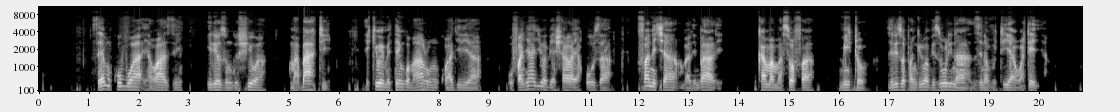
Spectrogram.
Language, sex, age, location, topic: Swahili, male, 18-24, Dar es Salaam, finance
